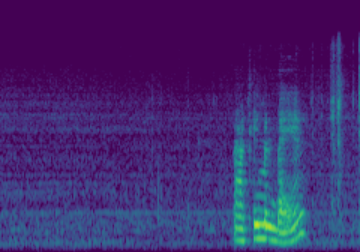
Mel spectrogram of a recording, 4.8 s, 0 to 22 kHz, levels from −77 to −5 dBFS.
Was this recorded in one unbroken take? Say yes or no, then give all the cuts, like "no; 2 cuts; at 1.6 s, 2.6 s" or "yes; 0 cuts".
yes; 0 cuts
